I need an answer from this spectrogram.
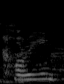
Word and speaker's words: Corinne: a couple of times americans tend to call me corrine they pronounce it corrine say whistle slave and spell my name it's on screen my brother still spells it wrong it's actually pronounced korean chorim korean it's the french way of them spelling korean like corinne bailey ray the singer alexa volume down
